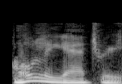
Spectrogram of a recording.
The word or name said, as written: holiatry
